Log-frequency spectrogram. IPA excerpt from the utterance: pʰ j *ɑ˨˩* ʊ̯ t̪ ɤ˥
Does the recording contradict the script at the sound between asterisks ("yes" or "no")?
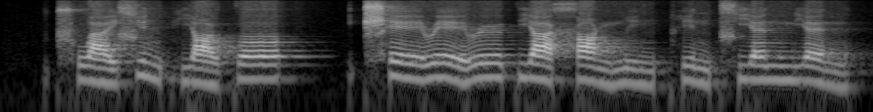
no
